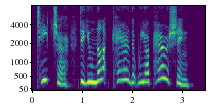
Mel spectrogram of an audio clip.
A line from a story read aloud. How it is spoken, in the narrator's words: In amazement they exclaimed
